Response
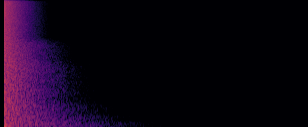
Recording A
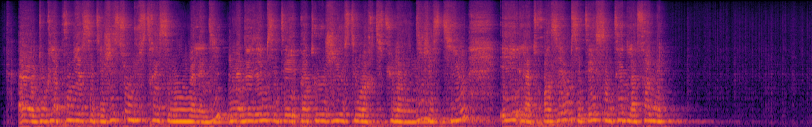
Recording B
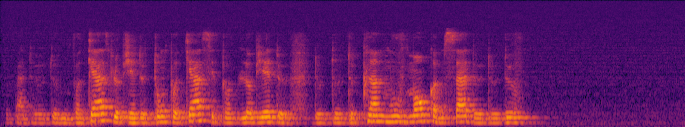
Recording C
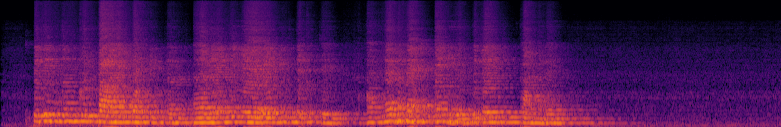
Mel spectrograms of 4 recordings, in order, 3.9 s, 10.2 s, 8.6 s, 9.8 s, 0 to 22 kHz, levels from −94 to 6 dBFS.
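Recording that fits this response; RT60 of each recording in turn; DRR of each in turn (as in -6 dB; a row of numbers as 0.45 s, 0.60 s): C; 0.80 s, 0.45 s, 1.5 s; -2.0 dB, 2.5 dB, -12.5 dB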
